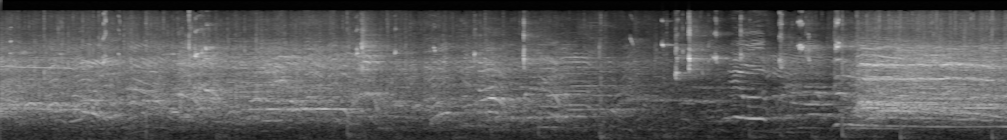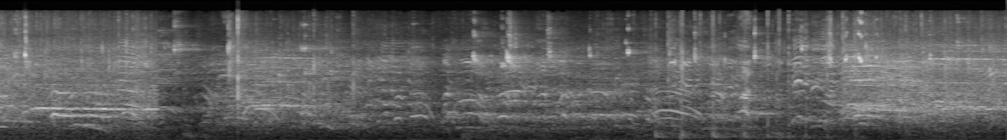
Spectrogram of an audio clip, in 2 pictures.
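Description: Basketball game in a gym: players and spectators calling out over one another, with a basketball bouncing on the hardwood floor.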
